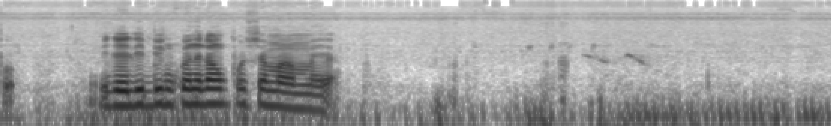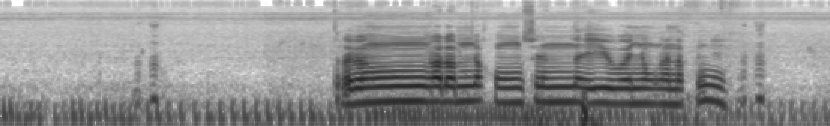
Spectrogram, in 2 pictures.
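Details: Pet kid goat, feared bitten by a cobra, gives two drawn-out, wavering bleats about six seconds apart, each loud and rich in overtones, with quiet voices and faint outdoor rumble in between.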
